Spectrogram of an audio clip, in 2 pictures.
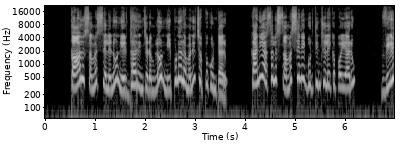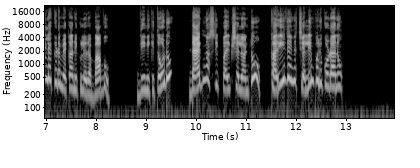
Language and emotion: Telugu, angry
